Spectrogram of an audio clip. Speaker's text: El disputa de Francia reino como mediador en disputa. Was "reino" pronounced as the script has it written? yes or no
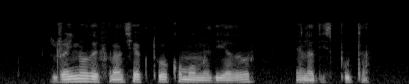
no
